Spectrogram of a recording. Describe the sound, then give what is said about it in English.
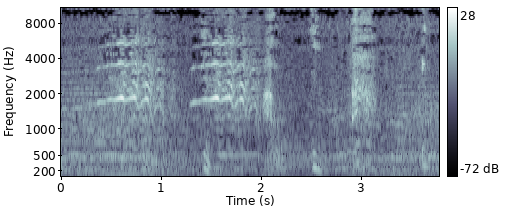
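A horse whinnies twice in shrill, wavering bursts while hooves clop unevenly, with a steady insect-like buzzing humming underneath. “Hold that horse down.”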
